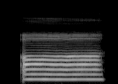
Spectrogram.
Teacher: The first tone is high and flat, kind of like you're holding a note.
